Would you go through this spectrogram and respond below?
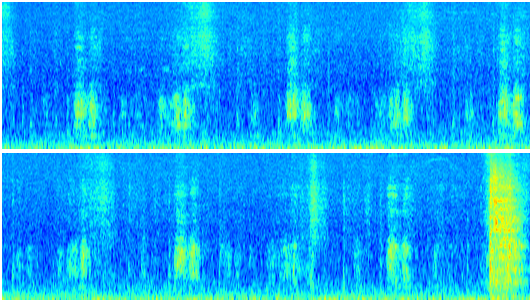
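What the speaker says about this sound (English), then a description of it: "In regard to some fast writing" A Montblanc Walt Disney fountain pen scratching quickly across paper, a soft rhythmic scritch of short strokes repeating about every half second, close and steady, with a slightly sharper stroke near the end.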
